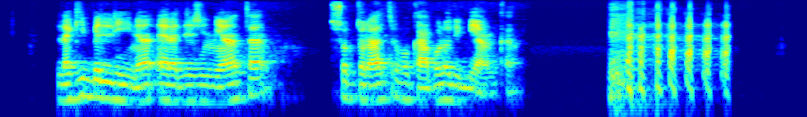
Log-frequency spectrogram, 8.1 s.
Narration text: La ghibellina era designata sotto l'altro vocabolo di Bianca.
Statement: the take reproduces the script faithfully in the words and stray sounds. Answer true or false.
false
